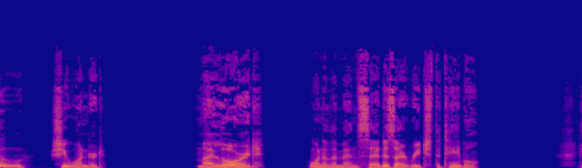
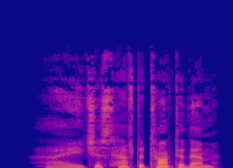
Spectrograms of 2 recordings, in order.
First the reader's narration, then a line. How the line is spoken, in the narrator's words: I murmured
